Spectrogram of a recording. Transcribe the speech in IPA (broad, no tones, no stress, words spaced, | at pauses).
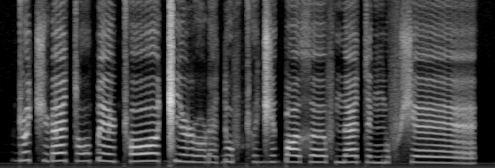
ɖʌt͡ʃə̤ ɽæ tɔ̤ɓɛː ʈʰɒːɐ̯ ǁiɐ̯ɭɔ̤ɽæ̤ ɗʊfʈʰə̤d͡ʒɜk͡pɑɐ̯ xɜːfn̪ætɛŋ͡məf ʃɛː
